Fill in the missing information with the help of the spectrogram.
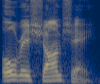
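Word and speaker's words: Ulrich Chomche: Rich Chamchi. It's pronounced Olri Shamshe.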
